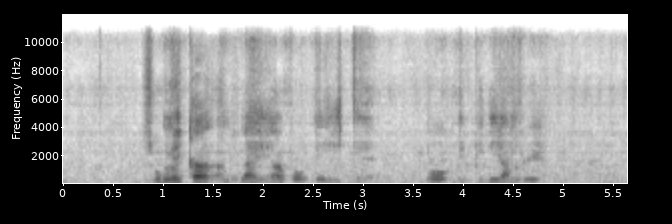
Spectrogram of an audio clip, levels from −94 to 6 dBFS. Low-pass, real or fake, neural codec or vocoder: 10.8 kHz; fake; codec, 44.1 kHz, 7.8 kbps, Pupu-Codec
